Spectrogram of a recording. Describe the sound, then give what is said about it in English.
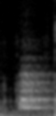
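A single short, high-pitched dog bark rings out faintly, slightly drawn out like a yelp, with no one talking. “Is that a dog? That's a dog.”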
